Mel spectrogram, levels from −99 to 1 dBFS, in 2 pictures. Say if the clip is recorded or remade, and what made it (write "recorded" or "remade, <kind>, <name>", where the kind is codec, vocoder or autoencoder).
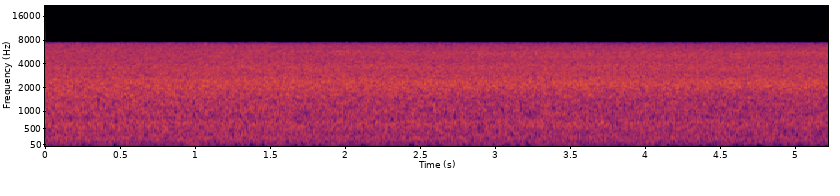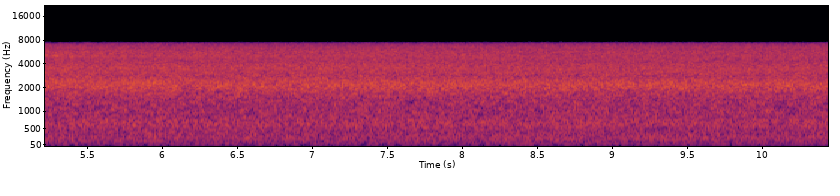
recorded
